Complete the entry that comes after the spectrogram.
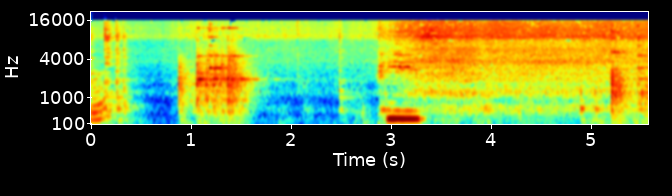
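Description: Metal spatula scraping and stirring through frying onion and spices in a stainless steel pan. About three seconds in, green peas go into the hot pan and set off a loud, steady sizzle.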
